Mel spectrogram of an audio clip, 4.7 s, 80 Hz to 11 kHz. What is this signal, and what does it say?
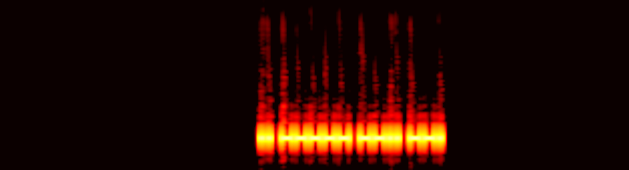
Morse code, heard as a keyed tone, about 44 wpm, 700 Hz. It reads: I0ZG
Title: DXCC-100 Call Signs - 4 Characters - Repeated 3x - 45wpm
